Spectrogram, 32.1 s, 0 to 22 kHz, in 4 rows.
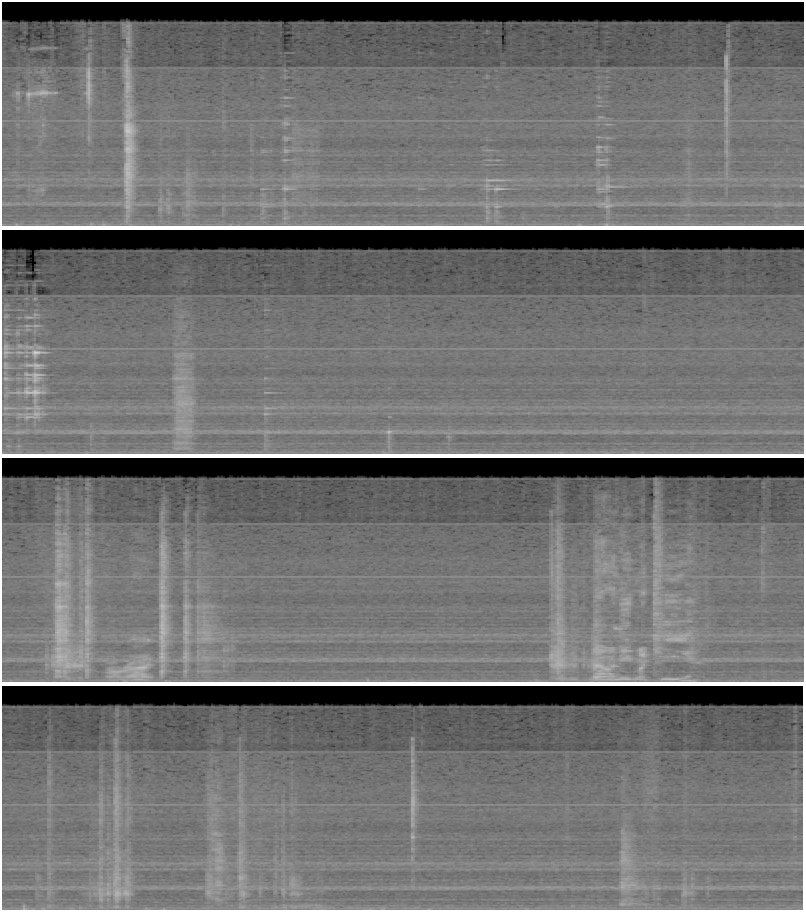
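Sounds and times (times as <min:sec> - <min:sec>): steady low hum: 0:00.0 - 0:32.0
light metal clinks: 0:08.0 - 0:08.6.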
